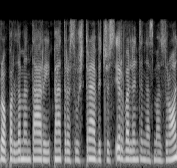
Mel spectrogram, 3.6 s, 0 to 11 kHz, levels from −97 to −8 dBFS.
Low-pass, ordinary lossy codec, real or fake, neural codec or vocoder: 7.2 kHz; AAC, 64 kbps; real; none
